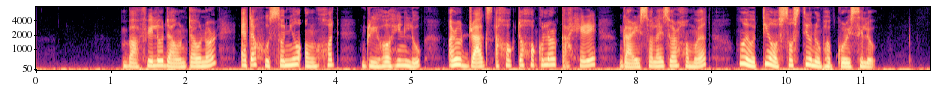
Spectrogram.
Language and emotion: Assamese, fearful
